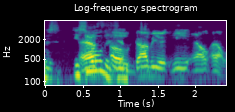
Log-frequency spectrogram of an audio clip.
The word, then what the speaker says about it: Sowell: Sowell, like so well. So Sewell they pronounce it.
